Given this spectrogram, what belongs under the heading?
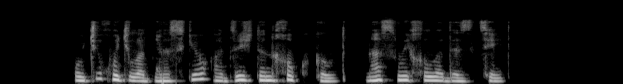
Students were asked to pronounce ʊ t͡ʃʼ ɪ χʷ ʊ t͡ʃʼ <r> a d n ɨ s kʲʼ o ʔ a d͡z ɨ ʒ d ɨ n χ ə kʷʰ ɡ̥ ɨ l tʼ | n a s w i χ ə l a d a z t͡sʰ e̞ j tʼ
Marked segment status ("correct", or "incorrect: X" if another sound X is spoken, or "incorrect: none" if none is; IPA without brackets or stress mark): incorrect: l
